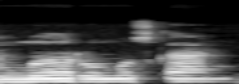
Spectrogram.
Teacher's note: Menasal bertemu dengan kata rumuskan diawali oleh fonem R. N mengalami penghilangan. Jadinya merumuskan. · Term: penghilangan fonem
